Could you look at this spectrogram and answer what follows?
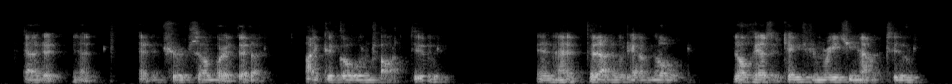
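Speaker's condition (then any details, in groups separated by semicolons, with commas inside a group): Parkinson's disease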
